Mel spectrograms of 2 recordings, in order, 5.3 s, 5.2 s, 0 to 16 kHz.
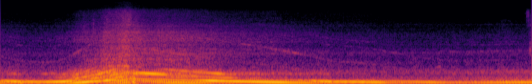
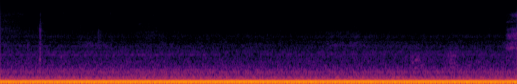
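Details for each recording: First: BMW E60 M5 S85 V10 test drive, temp about 210: strong rising pull, clean climbing note, smooth fall-off, exhaust rushing past restrictive mufflers, no stumble; normal acceleration. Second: BMW E60 M5 with S85 V10 running rough after codes were cleared: deep, loud rumble with an uneven beat around 170 per minute. Codes showed cylinder cutoff and misfires, including cylinders 3 and 4, plus an unplugged acceleration sensor; misfire suspected, not confirmed.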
